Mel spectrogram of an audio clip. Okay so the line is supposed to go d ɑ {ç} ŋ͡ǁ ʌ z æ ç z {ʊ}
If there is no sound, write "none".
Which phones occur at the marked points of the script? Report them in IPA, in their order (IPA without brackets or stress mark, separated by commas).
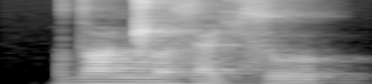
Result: none, ʊ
